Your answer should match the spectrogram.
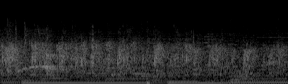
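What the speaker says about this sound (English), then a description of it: "Now that really deserves a big round of applause" An audience at an Embassy of India event in Kuwait gives a sustained round of applause, dense steady clapping from a moderately sized crowd heard at a slight distance, with a low hum beneath.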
